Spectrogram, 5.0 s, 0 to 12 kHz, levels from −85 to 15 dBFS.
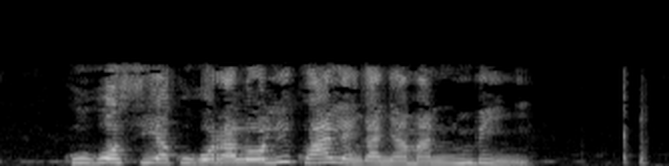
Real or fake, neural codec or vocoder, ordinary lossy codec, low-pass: real; none; AAC, 32 kbps; 7.2 kHz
